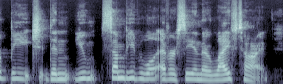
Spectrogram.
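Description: This woman talks at a moderate pace with a fairly high pitch. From Texas. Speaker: marketing agency owner. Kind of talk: interview.

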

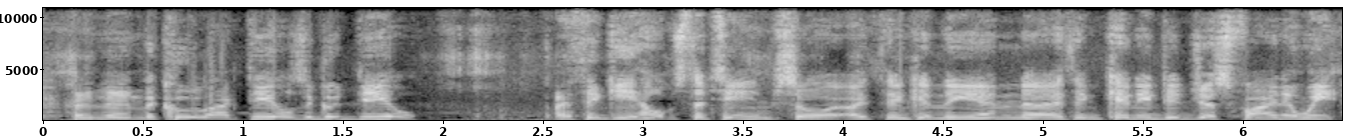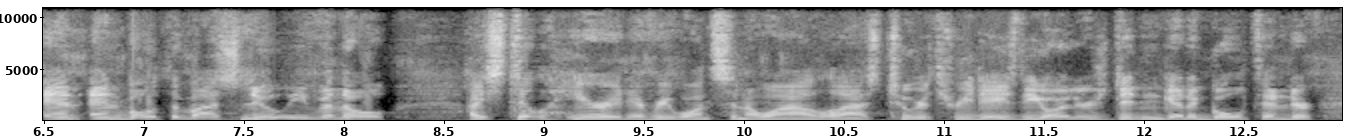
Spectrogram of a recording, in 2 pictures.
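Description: With a Canadian accent, the speaker talks at a fairly quick pace with lively intonation and very even loudness, amid audible room echo and noticeable background noise. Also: man, high pitch for a man. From Western Canada, BC Okanagan. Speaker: hockey insider. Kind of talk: radio interview.

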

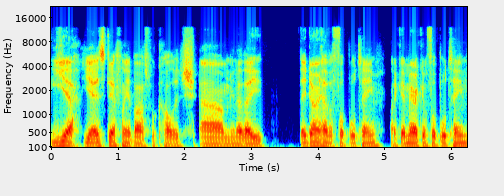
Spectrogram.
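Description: A man speaks at a fairly quick pace in a fairly low voice with a New Zealand accent, his intonation fairly even against a quiet background. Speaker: college basketball player. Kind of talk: interview. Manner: halting, many fillers.

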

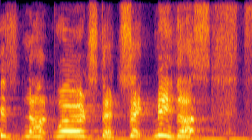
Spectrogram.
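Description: A man uses a put-on character voice with an extremely high pitch and a bright, sharp tone, speaking at a slow pace. His intonation stays fairly even over faint background noise.

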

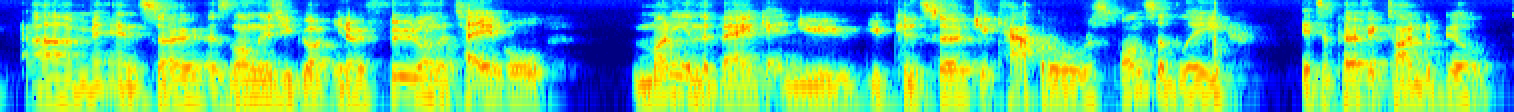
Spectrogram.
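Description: A man's fairly low voice with ordinary pitch variation and very even loudness. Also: moderate pace. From Australia. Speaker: crypto company founder. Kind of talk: interview conversation.

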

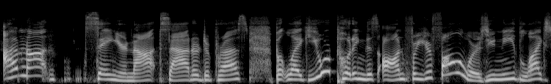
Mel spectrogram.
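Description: A woman's voice with very wide pitch swings, a dry, close sound with no echo, and noticeable background noise. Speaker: comedian. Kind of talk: casual chat. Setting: studio.

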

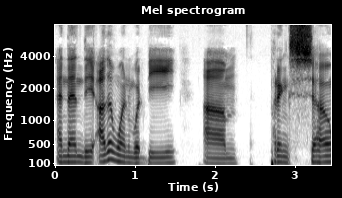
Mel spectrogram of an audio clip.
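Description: With an American accent, a man speaks in an unremarkable speaking voice at medium pitch and fairly even intonation. The sound is dry and close, with no echo. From rural US South. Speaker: host's fiancé, guest. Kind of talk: casual chat. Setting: studio, video podcast.

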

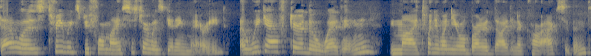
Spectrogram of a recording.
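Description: The background is quiet. A woman speaks with a Quebec French accent and lively intonation. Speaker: doctor and life coach. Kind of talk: interview.

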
